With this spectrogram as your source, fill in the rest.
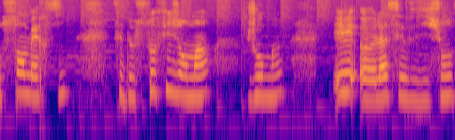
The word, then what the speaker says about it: Jomain: Bah oui, parce que tu croyais qu'elle était anglaise, du coup tu as voulu prononcer à l'anglaise. Donc bah, Sophie Jomain.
